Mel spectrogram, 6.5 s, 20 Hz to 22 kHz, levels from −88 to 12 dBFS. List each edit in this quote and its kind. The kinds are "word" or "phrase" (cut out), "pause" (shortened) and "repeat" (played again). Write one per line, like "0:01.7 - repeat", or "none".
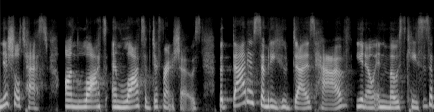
none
